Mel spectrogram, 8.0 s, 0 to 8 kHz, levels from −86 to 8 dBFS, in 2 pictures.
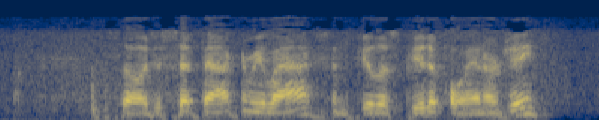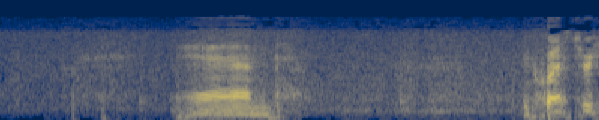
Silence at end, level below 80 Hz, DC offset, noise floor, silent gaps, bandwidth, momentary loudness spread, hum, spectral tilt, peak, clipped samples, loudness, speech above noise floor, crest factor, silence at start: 0 s; -50 dBFS; under 0.1%; -49 dBFS; none; 5.2 kHz; 22 LU; none; -10.5 dB/octave; 0 dBFS; under 0.1%; -17 LUFS; 32 dB; 18 dB; 0.1 s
